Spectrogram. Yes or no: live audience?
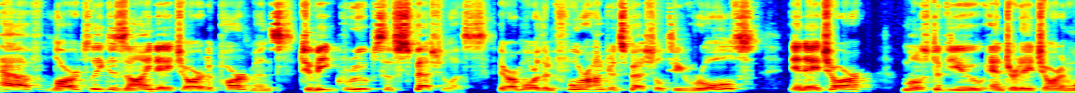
no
